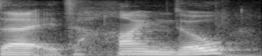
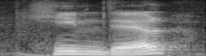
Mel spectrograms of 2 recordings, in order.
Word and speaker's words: Heimdall: Haha, that's a little micro joke there for the pronunciation thing. It's Heimdall, or Himdel, or Hemdek in the center.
